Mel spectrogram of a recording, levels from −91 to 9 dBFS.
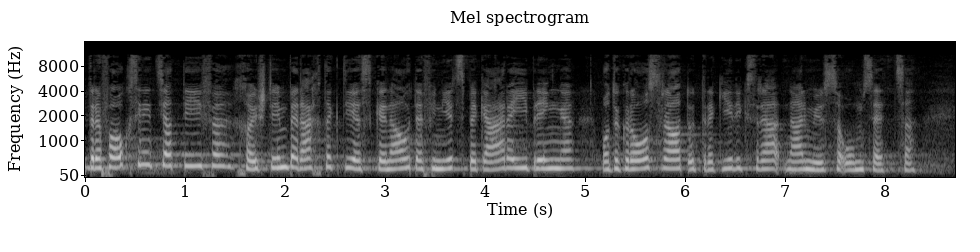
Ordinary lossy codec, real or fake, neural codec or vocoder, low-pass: MP3, 48 kbps; real; none; 14.4 kHz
